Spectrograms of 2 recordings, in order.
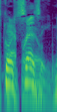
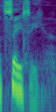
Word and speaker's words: Scorsese: And that's the new Martin Scorsese movie with Leonardo DiCaprio. It's Scorsese, not Sacy.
